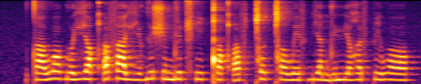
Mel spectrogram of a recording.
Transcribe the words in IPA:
ta˩˥wɔ˧ɡo˩˥vʲa˧˩ qʼɨ˥˧fa˧˩vʲo˩˥ ɡɨ˥˧ʃɨ˧ndi˥˧ʈ͡ʂʰi˧˩ ǃo˧˩qʼo˧˩f ǀo˥˧ǀɔ˧˩ we˥˧fbʲa˧˩ ndɨ˧mʲo˩˥ʁɨ˩˥fpi˩˥ wɔ˧

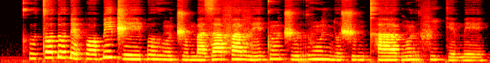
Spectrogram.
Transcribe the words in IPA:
kʰu˨tɔ˦ɗo˦ɗɛ˨ pɔ˨ɓe˦d͡ʒeː˨ɓo˨ ɣũ˨t͡ʃo˨ma˨ za˦fa˦ ve˨˦tũ˦t͡ʃu˨rvũ˦ ɲo˨ʃu˨ŋ kʰaː˦ɡʷũ˦r fi˦ke˨ me˨

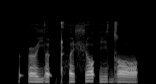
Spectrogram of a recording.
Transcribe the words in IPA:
ʔə˞jəʔʈʰɐʃɔʔ idɔ

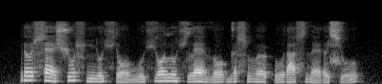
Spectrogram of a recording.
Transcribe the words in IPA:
ɾɵ˥ ɬɛ˥˩ʃu˥ɬɲo˩˥ç ɾo˩ βu˩˥ço˥lu˥˩çlɛ˥˩ ðo˧ɡə˥ɬ βɵ˥˩ʔu˧ɾa˩˥ɬðɛ˩ ɾə˥ɕu˩˥

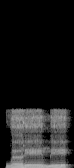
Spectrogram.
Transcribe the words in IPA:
wɜɾeː me

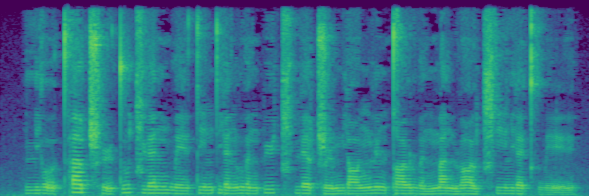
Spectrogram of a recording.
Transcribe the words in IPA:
ljo̰˨˩ʊ̯t̪ʰä˥ʈ͡ʂʰɻ̩˨˩t̪u˥ t͡ɕɥɛ˥nmwe˧˥ɪ̯ t̪i˧˥nt̪jɛ˧˥nlwə˧˥npy˥ t͡ɕʰɥɛ˥˩ʈ͡ʂɻ̩˧˥ mjɑ˧˥ŋ ly˥˩nt̪ɑ˥ʊ̯ɻwə˧˥n ma˥˧nɻɑ˥˩ʊ̯t͡ɕʰi˥ljɛ˥˩ kʰwḛ˨˩˦ɪ̯

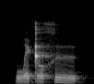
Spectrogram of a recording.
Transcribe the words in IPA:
weʈoxʉ

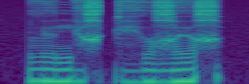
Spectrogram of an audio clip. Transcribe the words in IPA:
lɘnɛ̤χke̤ʊ̯ ʁɘχ

